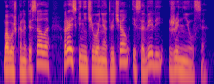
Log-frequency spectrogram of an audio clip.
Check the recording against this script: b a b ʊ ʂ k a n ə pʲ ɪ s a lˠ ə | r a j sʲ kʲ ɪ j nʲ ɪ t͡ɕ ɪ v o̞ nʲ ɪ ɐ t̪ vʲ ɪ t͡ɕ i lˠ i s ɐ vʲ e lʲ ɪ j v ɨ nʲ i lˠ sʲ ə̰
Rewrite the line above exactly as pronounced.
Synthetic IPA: b a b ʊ ʂ k ə n ə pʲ ɪ s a lˠ ə | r a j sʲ kʲ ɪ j nʲ ɪ t͡ɕ ɪ v o̞ nʲ ɪ ɐ t̪ vʲ ɪ t͡ɕ a lˠ i s ɐ vʲ e lʲ ɪ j ʐ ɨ nʲ i lˠ sʲ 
